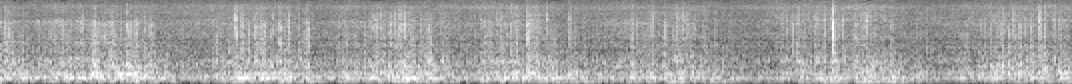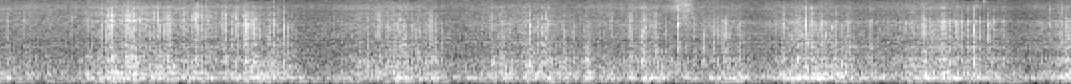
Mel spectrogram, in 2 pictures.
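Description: Fingertips slowly tap and scratch the surface of a large, solid wooden tabletop. The result is a steady, dense scratchy rustle with soft, muffled taps mixed in, centered on a low-mid woody tone. The level stays fairly even throughout, with only gentle swells.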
